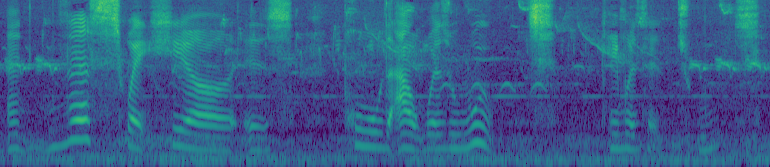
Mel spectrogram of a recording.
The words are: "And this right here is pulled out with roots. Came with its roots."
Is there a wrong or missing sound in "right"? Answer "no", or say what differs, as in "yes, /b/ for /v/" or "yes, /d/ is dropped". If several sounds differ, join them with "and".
yes, /w/ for /ɹ/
